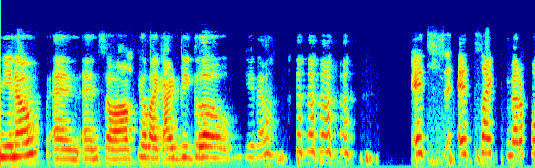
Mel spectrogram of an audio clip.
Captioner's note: laughs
